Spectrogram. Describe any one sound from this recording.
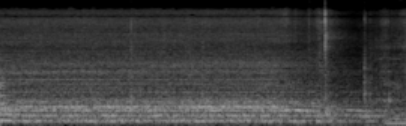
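A cut wooden piece clicks as it is pushed out of a board.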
